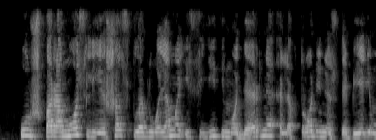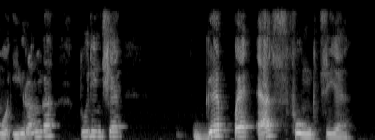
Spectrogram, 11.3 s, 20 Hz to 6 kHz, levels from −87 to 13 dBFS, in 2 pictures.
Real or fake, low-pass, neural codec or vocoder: real; 5.4 kHz; none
